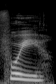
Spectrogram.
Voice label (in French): "fouille", French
